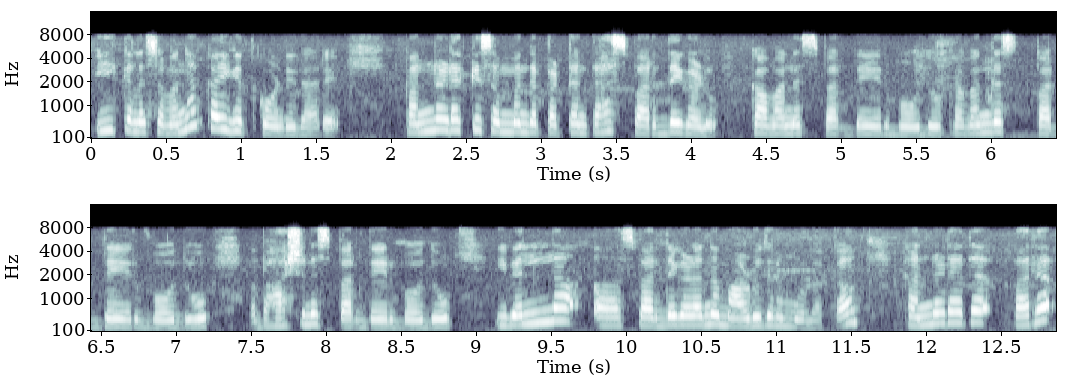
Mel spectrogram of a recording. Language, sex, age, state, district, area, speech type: Kannada, female, 18-30, Karnataka, Dakshina Kannada, urban, spontaneous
